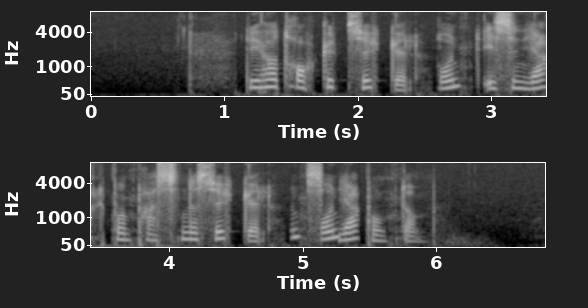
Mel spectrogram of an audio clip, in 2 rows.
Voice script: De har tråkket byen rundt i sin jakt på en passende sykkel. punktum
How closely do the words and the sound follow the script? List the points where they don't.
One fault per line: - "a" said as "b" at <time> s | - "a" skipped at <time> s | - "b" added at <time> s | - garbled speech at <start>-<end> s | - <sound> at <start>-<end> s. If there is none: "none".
- "byen" said as "sykkel" at 1.9 s
- garbled speech at 4.9-5.4 s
